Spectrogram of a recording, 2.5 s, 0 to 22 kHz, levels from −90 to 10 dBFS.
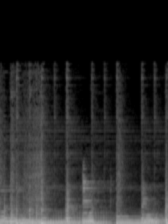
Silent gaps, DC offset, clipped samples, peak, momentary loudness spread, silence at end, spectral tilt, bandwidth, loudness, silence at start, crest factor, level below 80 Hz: none; under 0.1%; under 0.1%; -4 dBFS; 6 LU; 0 s; -7 dB/octave; 16 kHz; -27 LUFS; 0 s; 22 dB; -34 dBFS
